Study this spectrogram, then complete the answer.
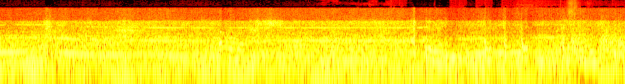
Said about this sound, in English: You can hear the suction when the vacuum hits down on her lips.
